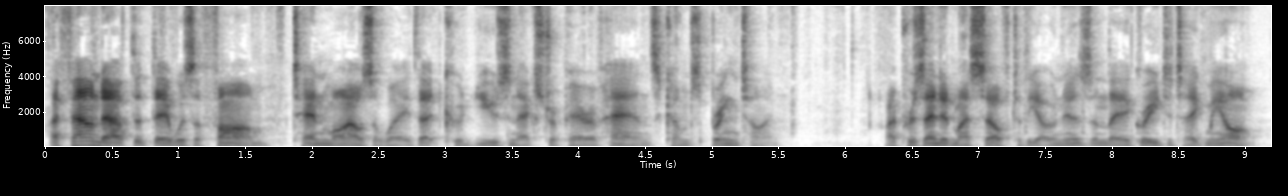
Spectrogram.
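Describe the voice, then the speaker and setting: An actor playing an earnest, tormented soldier of 1870s Italy in a radio drama, speaking in a formal, measured, literary manner. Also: male voice, fairly low pitch, a bit bright, natural voice. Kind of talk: dramatic radio play narration and dialogue.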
